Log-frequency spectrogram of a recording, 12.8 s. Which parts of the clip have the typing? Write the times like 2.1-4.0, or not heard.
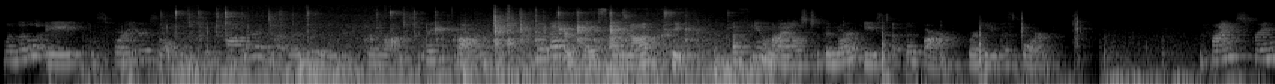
1.4-7.3.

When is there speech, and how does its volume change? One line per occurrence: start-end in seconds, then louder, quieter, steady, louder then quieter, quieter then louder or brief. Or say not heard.
0.0-10.7 louder then quieter
11.9-12.7 brief.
